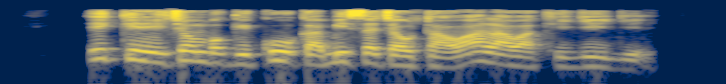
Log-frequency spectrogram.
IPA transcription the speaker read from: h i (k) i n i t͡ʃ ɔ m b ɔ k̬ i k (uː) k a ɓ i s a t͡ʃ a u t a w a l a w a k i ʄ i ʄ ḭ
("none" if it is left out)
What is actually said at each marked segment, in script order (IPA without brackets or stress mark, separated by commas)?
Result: k, uː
